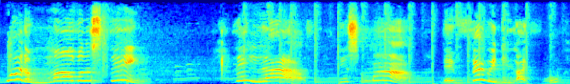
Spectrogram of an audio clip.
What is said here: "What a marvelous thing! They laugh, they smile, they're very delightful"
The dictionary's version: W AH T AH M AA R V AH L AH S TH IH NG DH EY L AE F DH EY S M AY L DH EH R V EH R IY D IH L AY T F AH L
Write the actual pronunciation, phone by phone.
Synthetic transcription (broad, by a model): W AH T AH M AA R V AH L AH S TH IH NG DH EY L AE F DH EY S M AY L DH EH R V EH R IY D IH L AY T F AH L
